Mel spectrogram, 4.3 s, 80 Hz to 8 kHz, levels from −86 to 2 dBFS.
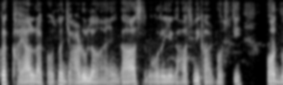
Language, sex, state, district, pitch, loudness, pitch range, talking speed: Hindi, male, Uttar Pradesh, Budaun, 100 Hz, -20 LUFS, 95-120 Hz, 195 wpm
